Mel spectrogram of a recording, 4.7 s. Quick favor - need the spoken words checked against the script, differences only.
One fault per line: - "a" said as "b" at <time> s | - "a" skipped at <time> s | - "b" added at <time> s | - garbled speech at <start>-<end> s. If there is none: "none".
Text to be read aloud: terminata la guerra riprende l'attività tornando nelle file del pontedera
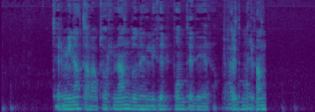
- "guerra riprende l'attività" skipped at 1.4 s
- "file" skipped at 2.3 s
- garbled speech at 3.3-4.0 s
